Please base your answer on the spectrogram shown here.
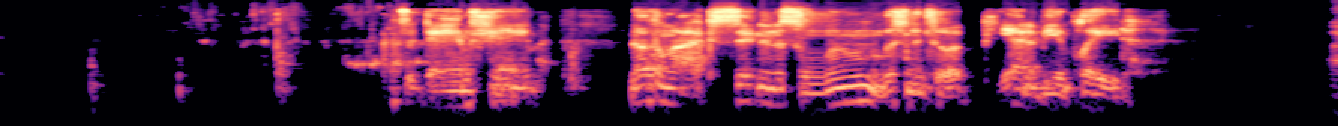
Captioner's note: sound of a beverage being poured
